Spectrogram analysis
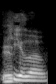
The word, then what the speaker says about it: Hilo: Hilo. Yeah, it looks that way. Got it. It looks that way, Hilo.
